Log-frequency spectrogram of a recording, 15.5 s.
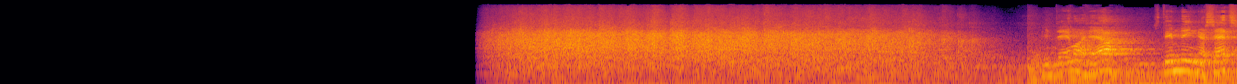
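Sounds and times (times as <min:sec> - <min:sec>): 
concert audience applause: 0:06.0 - 0:12.5
speech: 0:13.2 - 0:15.4.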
